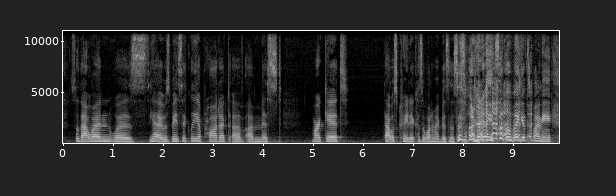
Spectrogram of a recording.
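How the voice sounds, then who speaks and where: In a Canadian accent, a woman with an unremarkable speaking voice talks at a moderate pace and medium pitch with ordinary pitch variation, on a very clean recording with a silent background. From Canada, Edmonton. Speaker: radio entrepreneur and presenter. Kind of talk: casual interview chat. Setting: podcast interview.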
